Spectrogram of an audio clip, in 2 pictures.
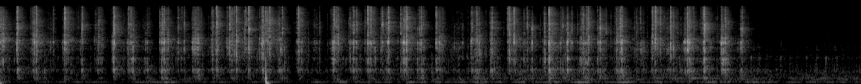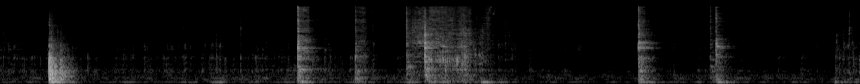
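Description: Pepper grinder being turned over a saucepan: a fast run of crunching clicks lasting about seven seconds. After it stops, there is a sharp knock, a few metal spoon knocks and a brief scrape of a spoon stirring thick purée in a stainless steel pot.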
